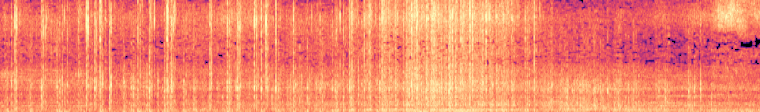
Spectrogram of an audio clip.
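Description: Aerial fireworks display: a rapid run of pops and bangs from bursting shells, thickening into a dense, louder rumble of overlapping bursts about halfway through, then thinning out.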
